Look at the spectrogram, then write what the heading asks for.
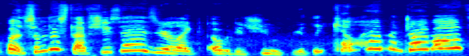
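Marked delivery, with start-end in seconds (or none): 1.6-3.5 high-pitched incredulous question; mock shocked wondering. Reader wondering about Harper's past, high mock shock.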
